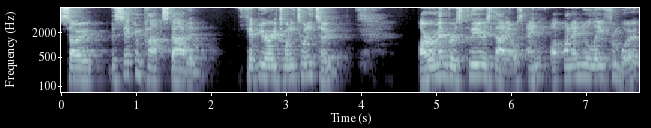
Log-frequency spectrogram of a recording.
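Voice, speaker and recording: Speaking with an Australian accent, a man at fairly high pitch keeps a moderate pace and ordinary pitch variation amid audible room echo. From Melbourne, Australia. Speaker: property investor. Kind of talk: interview testimony. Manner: hesitant, repeats words.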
